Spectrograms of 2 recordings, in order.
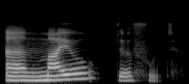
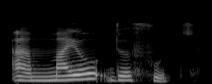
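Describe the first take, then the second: First: "maillot" said ma-yo, louder. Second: "maillot" said ma-yo, slow. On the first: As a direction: repeat "maillot" with a y sound. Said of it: "And again". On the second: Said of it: "The L L makes a y sound". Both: Shown as a demonstration.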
